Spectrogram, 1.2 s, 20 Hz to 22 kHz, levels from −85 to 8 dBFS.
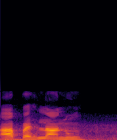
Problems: none marked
